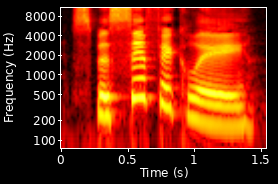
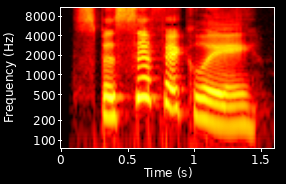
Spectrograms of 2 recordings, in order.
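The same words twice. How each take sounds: Both takes have the same delivery.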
